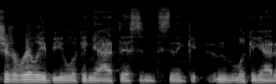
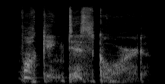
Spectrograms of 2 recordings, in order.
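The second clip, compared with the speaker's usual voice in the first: very quiet, hushed whisper, barely audible. Answering where people should send their questions: whispering. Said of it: "I didn't know you were whispering".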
